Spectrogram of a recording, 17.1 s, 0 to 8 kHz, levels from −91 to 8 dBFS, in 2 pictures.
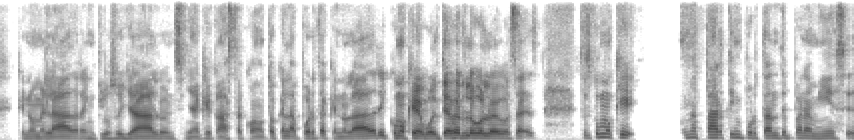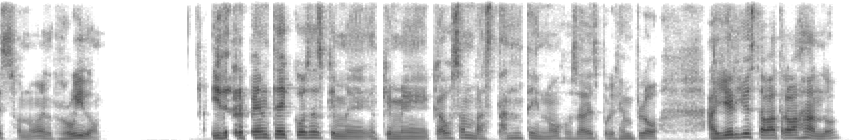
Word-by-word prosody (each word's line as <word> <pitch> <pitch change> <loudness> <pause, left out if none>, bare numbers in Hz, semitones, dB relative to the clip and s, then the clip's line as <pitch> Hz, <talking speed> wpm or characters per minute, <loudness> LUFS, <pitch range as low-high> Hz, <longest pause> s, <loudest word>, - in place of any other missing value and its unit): que - - -12
no 105 0 -6
me 105 - -4
ladra, 115 +2 0
incluso 115 +2 -8
ya 115 0 +4
lo 115 0 -6
enseñé 110 0 0
que 120 -1 -4
hasta 105 -2 0
cuando 110 -2 -8
tocan 135 - -5
la 115 -2 -3
puerta, 125 +2 -2
que 110 - -10
no 110 - -7
ladre 120 +5 +3
y - - -16
como 135 -1 +1
que - - +7
me - - +10
voltee 120 +2 +4
a - - +5
ver 150 - +6
luego, 140 0 +5
luego, 125 -2 +3
¿sabes? - - -1 0.3
Entonces, 145 - -5
como 195 0 -2
que 170 -1 -1 0.5
una 175 +2 -6
parte 165 +1 0
importante 145 -4 -4
para 140 0 -4
mí 125 +1 -5
es 130 -4 0
eso, 95 - -3
¿no? 115 +7 -10
El 115 -5 -9
ruido. 115 -1 -1 1.1
Y 140 - +8
de 150 - +4
repente 170 +2 +3
hay 175 - +8
cosas 160 -1 0
que - - -5
me 115 -2 -8
que 120 - -6
me 115 -2 -6
causan 150 +3 0
bastante 135 +4 0
enojo, 125 +1 -12
¿sabes? 120 +1 -6
Por - - -14
ejemplo, 120 +1 -7 0.5
ayer 140 +7 +4
yo 190 +3 0
estaba 150 -6 +5
trabajando 150 -3 0
125 Hz, 205 wpm, -27 LUFS, 115-145 Hz, 1.1 s, me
